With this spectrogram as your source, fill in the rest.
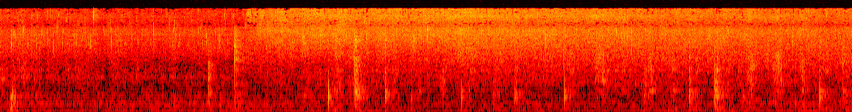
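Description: Garlic sautés in a pan after bacon has been cooked, a quiet continuous sizzle with scattered sharp clicks and taps of a utensil against the pan, close and faint, with no talk.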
